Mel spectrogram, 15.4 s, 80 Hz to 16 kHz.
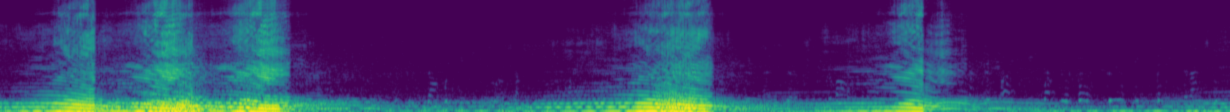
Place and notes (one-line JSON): {"title": "Silverstone Circuit, Towcester, UK - british motorcycle grand prix 2021 ... moto three ...", "date": "2021-08-27 09:00:00", "description": "moto three free practice one ... maggotts ... olympus ls 14 integral mics ...", "latitude": "52.07", "longitude": "-1.01", "altitude": "158", "timezone": "Europe/London"}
